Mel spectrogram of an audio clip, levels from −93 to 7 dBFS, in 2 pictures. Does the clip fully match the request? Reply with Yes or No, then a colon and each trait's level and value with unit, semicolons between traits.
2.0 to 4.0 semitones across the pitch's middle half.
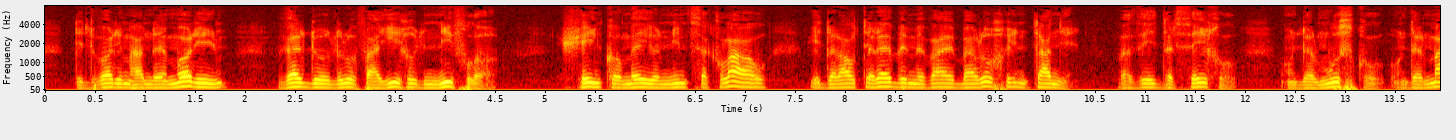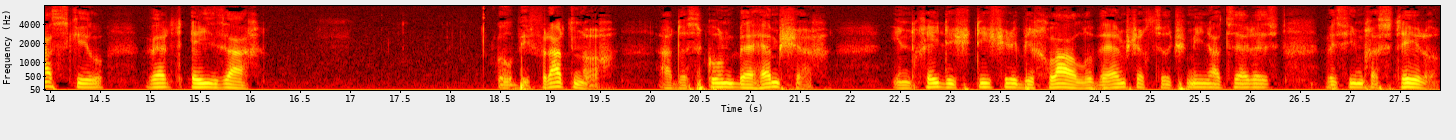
Yes: average, 3.4 semitones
